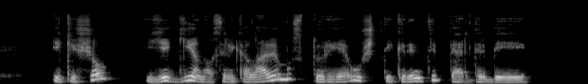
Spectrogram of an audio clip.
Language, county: Lithuanian, Vilnius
